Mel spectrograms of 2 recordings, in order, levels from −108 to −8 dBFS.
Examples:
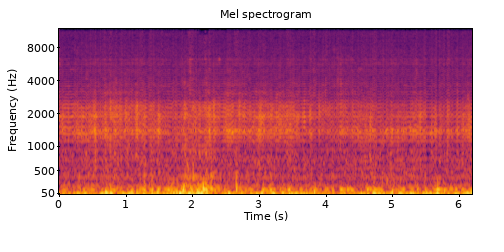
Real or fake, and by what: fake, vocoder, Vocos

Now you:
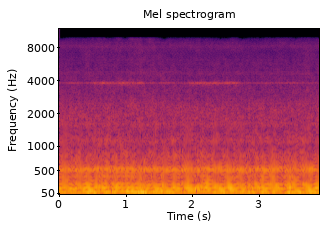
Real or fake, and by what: fake, vocoder, Vocos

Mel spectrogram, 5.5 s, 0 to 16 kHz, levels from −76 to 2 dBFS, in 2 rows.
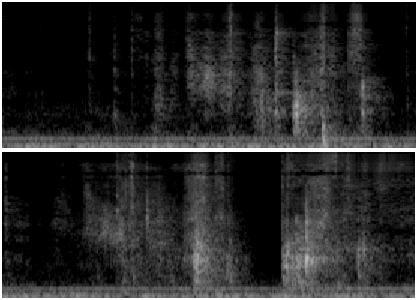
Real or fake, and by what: real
